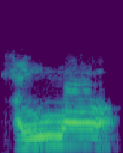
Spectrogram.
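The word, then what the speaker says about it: الله: হল হারাফকা তাড়াতাড়ি পড়তে হয় টান দেওয়া নিষেধ আল্লাহ শব্দের ডানদিকে পেশ এসেছে তাই আল্লাহ নামকে মুসাদ্দাদ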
